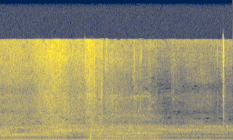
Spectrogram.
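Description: Faint rustling of a leafy lime prickly-ash (Zanthoxylum fagara) branch being handled, over a steady low rumble, with a couple of faint clicks.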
